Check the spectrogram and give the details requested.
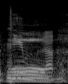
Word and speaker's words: timbre: Jag tycker din klang, din timbre, för att använda det franska ordet för det timbre, för uttalet, är fantastiskt.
